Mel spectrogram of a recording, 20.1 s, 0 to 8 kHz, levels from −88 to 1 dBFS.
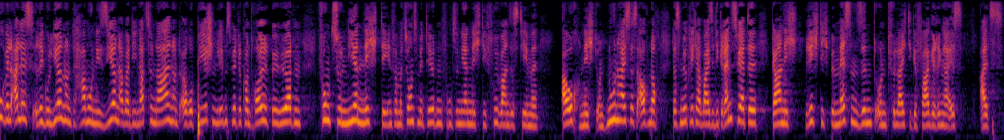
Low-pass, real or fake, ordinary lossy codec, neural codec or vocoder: none; real; none; none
